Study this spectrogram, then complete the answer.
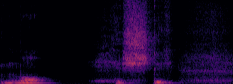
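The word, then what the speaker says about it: mo thuismitheoirí: So what we can go for is mohishti for my parents, but again, don't pronounce that letter T. Mohishti.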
